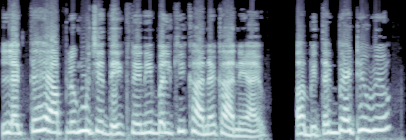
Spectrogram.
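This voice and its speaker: Woman voicing a brash, lively young cartoon bride. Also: high-pitched, a little fast, dry recording, pitched above the performer's own voice. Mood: cheeky. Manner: cheeky, bossy.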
